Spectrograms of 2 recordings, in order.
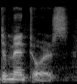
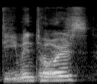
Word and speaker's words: Dementors: pronounced it wrong I I pronounced it demon TOS which if you say if you listen to how I say it it still kind of sounds the same yeah well there's yeah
